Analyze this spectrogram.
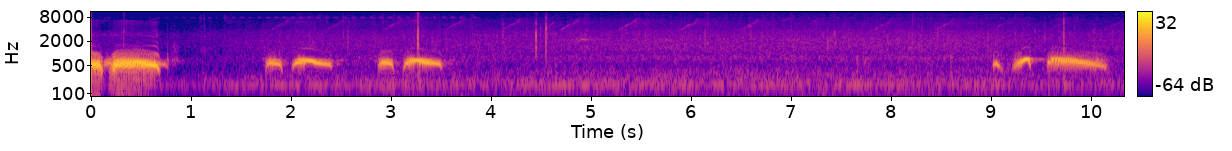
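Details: Zebra dove decoy for trapping wild doves; a loud coo opens, then a few softer two-part coos, a quiet stretch with clicks, and a closing rolling phrase.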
